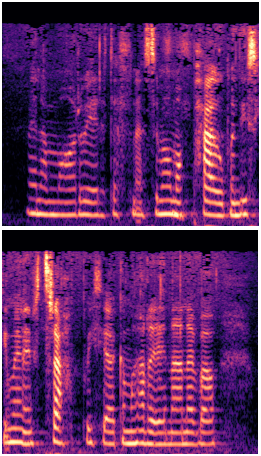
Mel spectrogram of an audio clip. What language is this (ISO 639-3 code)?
cym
